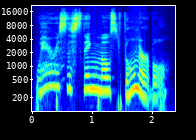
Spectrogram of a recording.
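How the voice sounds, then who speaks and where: A high, brisk female voice for a bold fighter, acted by a woman. She is practical and protective in a fantasy audio drama, recorded dry and close. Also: lively intonation, dark tone, dry recording. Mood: determined.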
